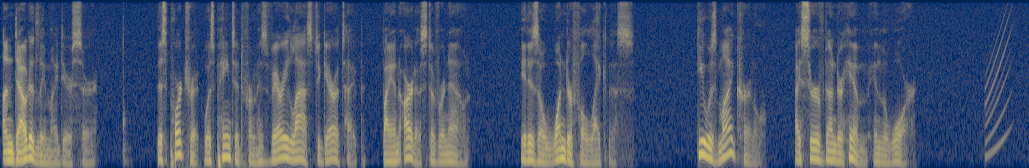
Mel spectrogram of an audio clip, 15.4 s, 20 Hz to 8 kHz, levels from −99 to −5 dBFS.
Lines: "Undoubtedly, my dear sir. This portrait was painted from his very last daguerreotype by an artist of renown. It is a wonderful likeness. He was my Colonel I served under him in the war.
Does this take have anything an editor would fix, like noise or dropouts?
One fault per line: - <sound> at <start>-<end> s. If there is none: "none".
- tap at 1.8-2.0 s
- chirp at 14.8-15.2 s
